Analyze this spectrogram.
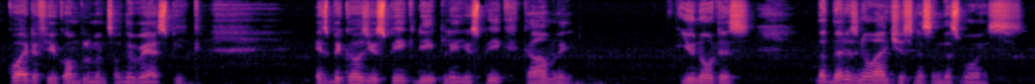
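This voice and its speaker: A man with an Indian accent giving calm, slow-paced advice on speaking to the camera. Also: fairly low pitch, husky. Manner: slow, calm and deliberate, with pauses. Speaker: voice coach. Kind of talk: casual advice talk to camera.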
